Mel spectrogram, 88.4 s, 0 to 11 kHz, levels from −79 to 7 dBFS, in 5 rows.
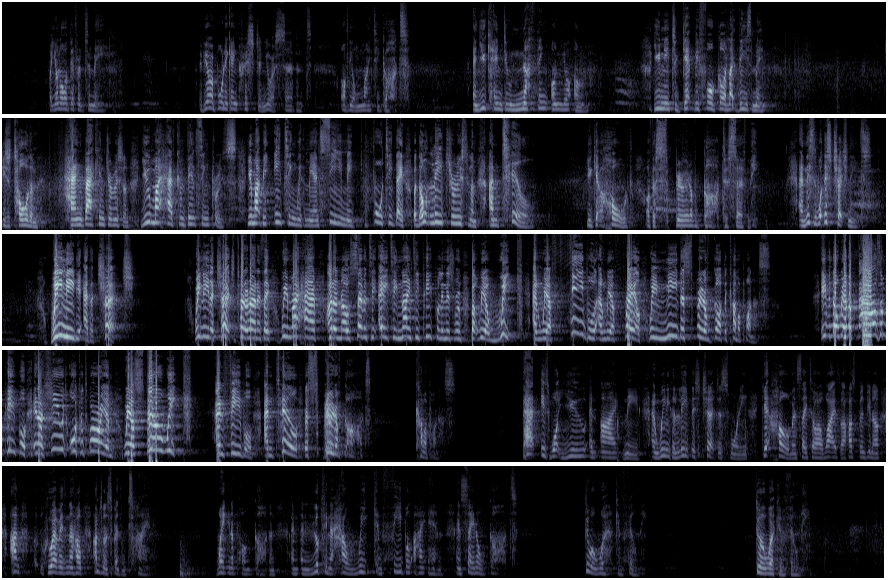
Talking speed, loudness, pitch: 155 wpm, -21 LUFS, 215 Hz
